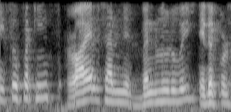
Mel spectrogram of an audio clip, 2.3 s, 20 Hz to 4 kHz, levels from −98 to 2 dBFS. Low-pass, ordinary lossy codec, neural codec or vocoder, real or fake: 3.6 kHz; none; codec, 16 kHz in and 24 kHz out, 1.1 kbps, FireRedTTS-2 codec; fake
